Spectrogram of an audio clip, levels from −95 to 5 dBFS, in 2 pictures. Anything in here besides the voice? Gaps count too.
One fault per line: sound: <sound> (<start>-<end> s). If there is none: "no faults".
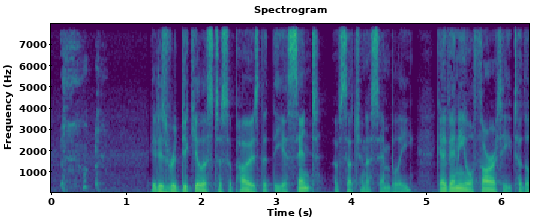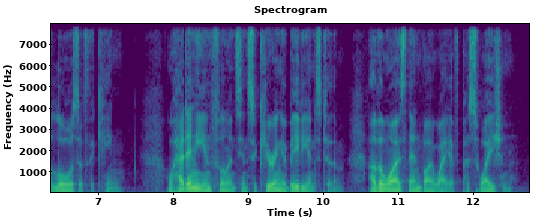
sound: cough (0.1-0.8 s)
